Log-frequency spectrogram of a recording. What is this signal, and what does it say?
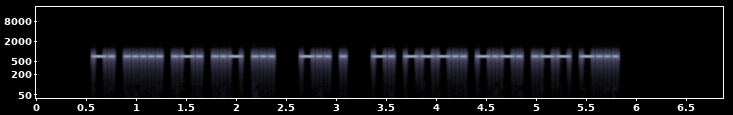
Morse code, heard as a keyed tone, about 32 wpm, 700 Hz. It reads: N5RUS DE N8CWB
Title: USA Callsign DE Callsign - 5 Characters - 30wpm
